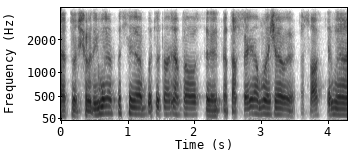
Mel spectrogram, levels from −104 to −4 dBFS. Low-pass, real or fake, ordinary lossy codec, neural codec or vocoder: 3.6 kHz; fake; Opus, 64 kbps; codec, 24 kHz, 1 kbps, SNAC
